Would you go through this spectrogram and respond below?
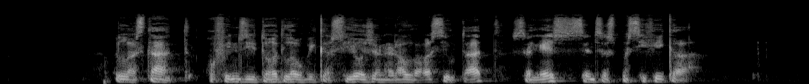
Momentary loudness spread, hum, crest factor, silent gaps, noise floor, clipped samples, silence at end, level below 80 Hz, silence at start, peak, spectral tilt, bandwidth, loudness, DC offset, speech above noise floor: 8 LU; none; 24 dB; none; -75 dBFS; under 0.1%; 1.1 s; -68 dBFS; 1.05 s; -6 dBFS; -3 dB/octave; 11.5 kHz; -26 LUFS; under 0.1%; 48 dB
